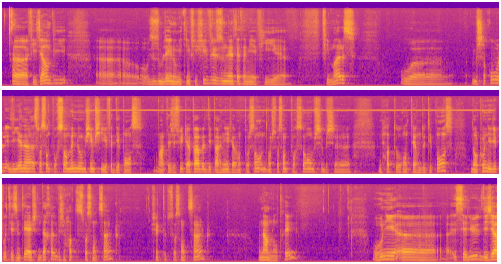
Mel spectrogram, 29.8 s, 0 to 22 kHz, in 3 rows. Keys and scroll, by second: 21.7-23.8 typing, 25.3 Return, 25.5 ', 25.6 space.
